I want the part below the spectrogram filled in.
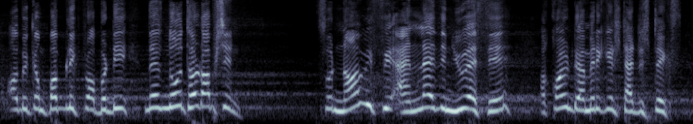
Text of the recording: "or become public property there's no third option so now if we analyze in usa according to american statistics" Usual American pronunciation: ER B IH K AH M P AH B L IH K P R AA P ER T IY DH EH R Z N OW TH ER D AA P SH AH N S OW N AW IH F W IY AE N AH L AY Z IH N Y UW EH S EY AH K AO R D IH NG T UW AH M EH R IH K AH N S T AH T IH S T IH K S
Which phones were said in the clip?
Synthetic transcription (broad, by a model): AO B IH K AH M P AH B L IH K P R AA P ER T IY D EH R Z N OW T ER D AA P SH AH N S OW N AW IH F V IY AE N AH L AY Z IH N Y UW EH S EY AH K AO R D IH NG T UW AH M EH R IH K AH N S T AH T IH S T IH K S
